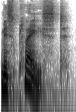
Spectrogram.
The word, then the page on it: misplaced: British English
